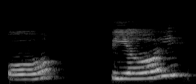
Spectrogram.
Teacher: Como la fuerza de voz está en la penúltima sílaba, es una palabra llana o grave.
